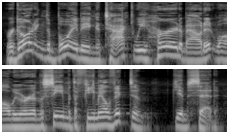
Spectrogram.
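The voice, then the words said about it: Put-on Ohio American accent. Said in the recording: “That's my Ohio accent, by the way.”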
